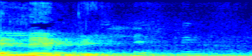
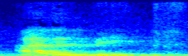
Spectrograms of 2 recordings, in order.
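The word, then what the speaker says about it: Allenby: احنا الليمبي اللي احنا بنسميه الليمبي، اتفقنا هو ألمبي وليس الليمبي، واتفقنا هو بالفور وليس بالفور.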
